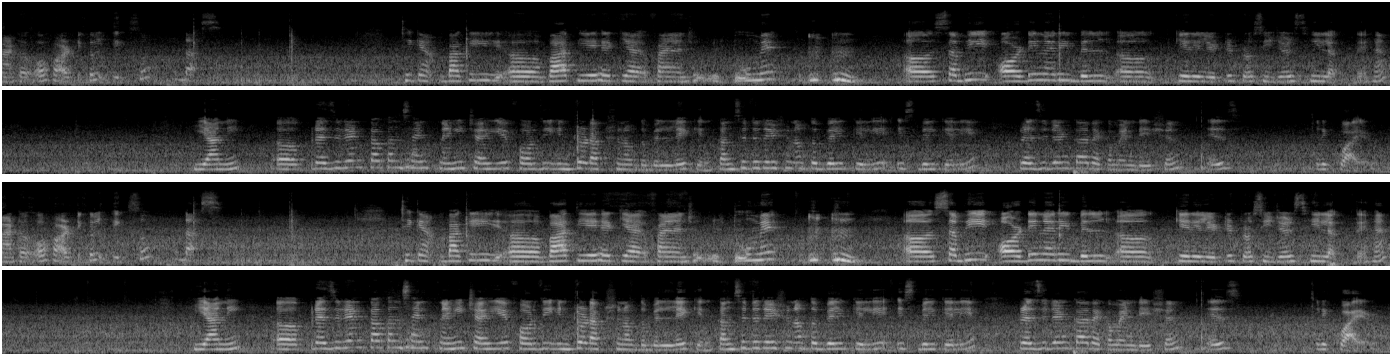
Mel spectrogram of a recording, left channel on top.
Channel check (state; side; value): quieter; left; 3.3 dB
